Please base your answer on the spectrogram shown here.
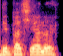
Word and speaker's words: vipassana: it's Okay, vipassana.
